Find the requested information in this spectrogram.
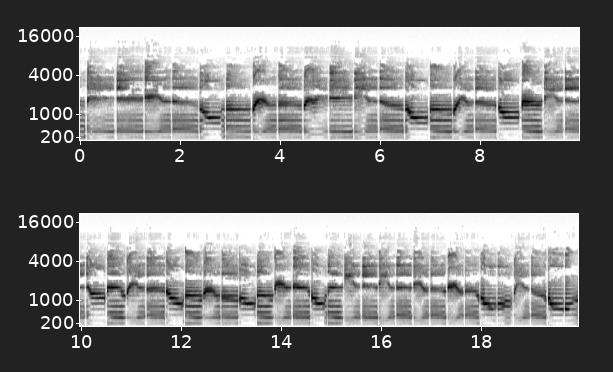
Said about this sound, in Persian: امروز زنبورک را بیشتر در نواحی ترکمن نشین ایران می نوازند و در نواحی دیگر ایران یا منسوخ شده یا متداول نیست. در ادامه شنونده صدای زیبا و متفاوت زنبورک باشید.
